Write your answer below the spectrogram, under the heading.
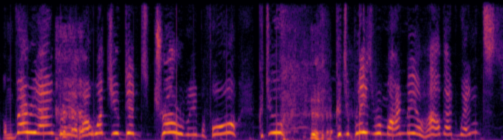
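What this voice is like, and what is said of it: Put-on Australian accent, increasingly old-womanish. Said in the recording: “you got the voice down perfect ... the accent down here in Australia ... It's getting more and more old woman by the second, by the way, your impression. It's sliding dangerously in the pensioner.”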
